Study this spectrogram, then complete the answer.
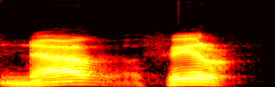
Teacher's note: Nafa bawah fi, ra baca mati, kemudian baca dengan nipis, bunyi naghfir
